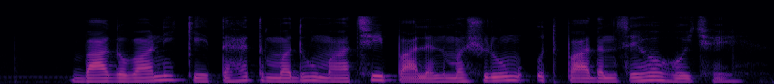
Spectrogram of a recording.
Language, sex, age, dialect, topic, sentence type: Maithili, male, 41-45, Eastern / Thethi, agriculture, statement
